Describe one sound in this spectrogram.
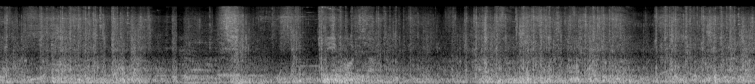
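Game spells crackle and blast in rapid bursts.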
